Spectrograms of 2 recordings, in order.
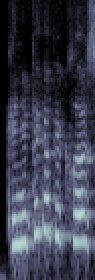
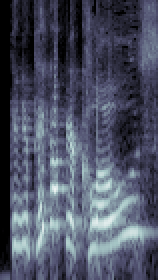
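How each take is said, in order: First: It sounds calm and affectionate. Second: It sounds irritated and sharp. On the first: It supports the long-term relationship. The speaker calls it right. "Or could I just take a breath?" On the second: It reacts to the moment's frustration. The speaker calls it wrong. "supports the reactionary moment of annoyance"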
